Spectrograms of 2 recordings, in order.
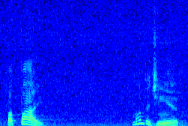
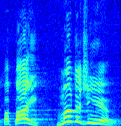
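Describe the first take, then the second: First: It is said in a gentle, pleading tone. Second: It is said in a harsh, demanding tone.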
